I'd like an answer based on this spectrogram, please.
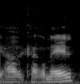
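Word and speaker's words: הר כרמל: We say Har Carmel. It's the proper pronunciation.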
